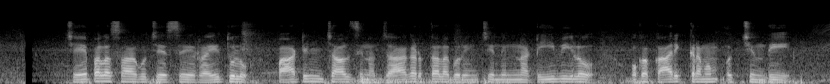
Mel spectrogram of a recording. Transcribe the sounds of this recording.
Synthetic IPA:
t͡ʃɛːpɐlɐsaːɡut͡ʃeːse̞ːɾɐjt̪ulupaːʈiɲt͡ʃaːlsinɐd͡ʒaːɡɐɾt̪ɐlɐɡuɾiɲt͡ʃininːɐʈiːʋiːlo̞ː | ɔkɐkaːɾjɐkɾɐmɐmʋɐt͡ʃːind̪i

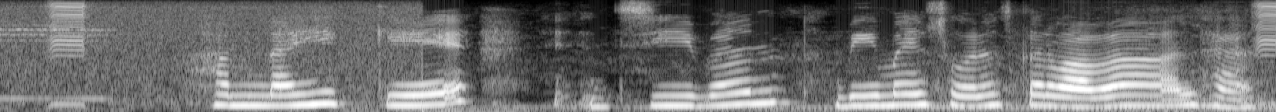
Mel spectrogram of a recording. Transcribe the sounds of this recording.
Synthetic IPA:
hɐmnəɦike | d͡ʒiːʋən | biːmaɪ̃nʃoːɾənskɐɾʋaːʋəlɦɛː

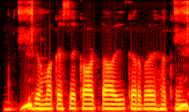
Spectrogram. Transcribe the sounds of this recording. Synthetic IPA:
d͡ʒoːɦmãːkəːsekaːʈaːikəɾʋəeɦɐkʰẽː

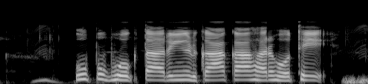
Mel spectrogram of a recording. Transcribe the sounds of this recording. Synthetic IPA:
ʊpbʱoːɡt̪aːɾĩːɽkaːkaːɦəɾɦoːt̪ʰeː

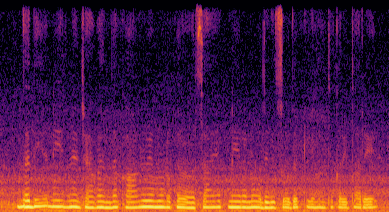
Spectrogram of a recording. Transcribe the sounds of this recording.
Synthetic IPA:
nɐd̪ijɐniːɾnɐd͡ʒaːɡɐd̪ind̪ɐkaːliʋjɐmuːlɐkɐd̪ɐʋɐsaːjɐkniːɾɐnːuɔd̪ɐɡisuʋud̪ɐkːemɐnt̪ɐkɐɾit̪aːɾe

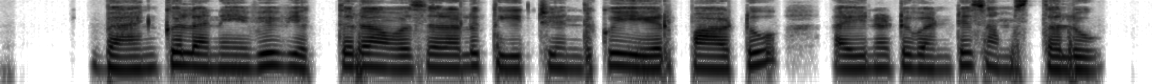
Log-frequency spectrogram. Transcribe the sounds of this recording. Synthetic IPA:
bjaːŋkulɐne̞ːʋiʋjɐk̚t̪ulɐːʋɐsɐɾaːlut̪iːɾt͡ʃe̞ːnd̪ukueːɾpaːʈuɐjɐnɐʈuʋɐɳʈeːsɐmst̪ʰɐlu

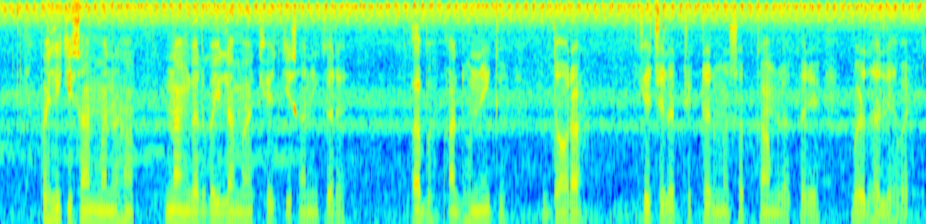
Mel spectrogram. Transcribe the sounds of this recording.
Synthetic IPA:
pəɦlikɪsaːnmenəɦã | nãːŋɡəɾbəɪlamẽkʰeːt̪kɪsaːnikəɾe | əbaːd̪ʱʊnɪk | d̪ɔːɾa | ket͡ʃeleʈɾeːk̚ʈəɾmẽsəb̚kaːmlakəɾe | bəɾd̪ʱaleɦba

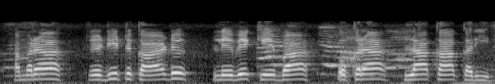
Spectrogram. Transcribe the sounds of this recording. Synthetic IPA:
hɐmɾakɾeːɖɪʈkaːɾɖ | leːʋekebaoːkɾaɪlaːkakɐɾiː

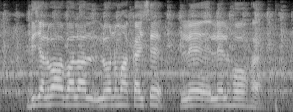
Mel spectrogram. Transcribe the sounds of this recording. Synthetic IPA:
d̪id͡ʒəlbabalalonmãkəjse | lelelɦoɦɛ

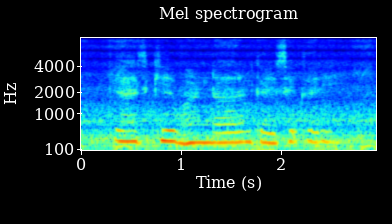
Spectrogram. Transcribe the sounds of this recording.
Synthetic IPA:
pjaːd͡ʒkebʱəɳɖaːɾənkəɪsekəɾiː

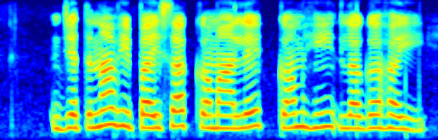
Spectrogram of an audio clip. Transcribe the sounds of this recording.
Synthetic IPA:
d͡ʒet̪nabʱipəjsakəmalekəmɦĩləɡəɦəi

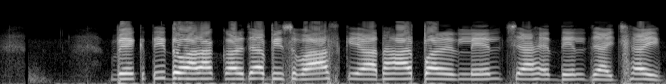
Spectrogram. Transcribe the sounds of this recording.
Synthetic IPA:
ʋjəkt̪id̪waɾakəɾd͡ʒabiswaskead̪ʱaɾpəɾlelt͡ʃaɦed̪eld͡ʒajt͡ʃʰəj

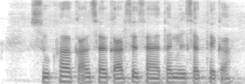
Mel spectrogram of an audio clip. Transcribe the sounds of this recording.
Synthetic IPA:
sukʰaka̰lsəɾkaɾsesaɦat̪amilsək̚t̪eka

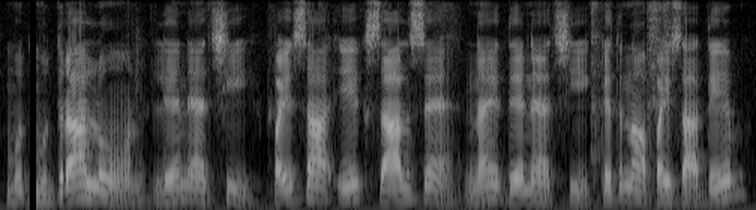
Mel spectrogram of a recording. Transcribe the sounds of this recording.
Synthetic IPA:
mʊmʊd̪ɾaloːnlenɛt͡ʃʰipəɪsaʔeːksaːlsẽnəjd̪enɛt͡ʃʰikɪt̪napəɪsad̪eːb

